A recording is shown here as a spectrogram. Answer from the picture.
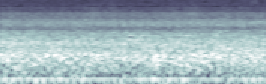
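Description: Schindler escalator running: a steady low hum under an even rushing noise.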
